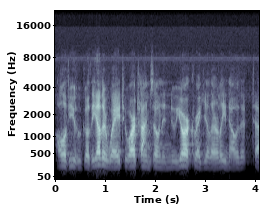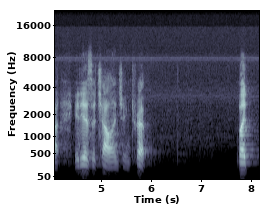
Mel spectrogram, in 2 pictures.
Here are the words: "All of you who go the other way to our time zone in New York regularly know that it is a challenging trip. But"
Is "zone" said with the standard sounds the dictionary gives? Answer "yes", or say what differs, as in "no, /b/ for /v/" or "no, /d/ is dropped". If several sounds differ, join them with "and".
yes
